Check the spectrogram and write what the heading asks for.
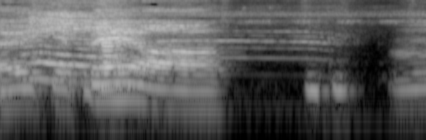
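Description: Speech: a voice talking for about the first second, then a brief lull.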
